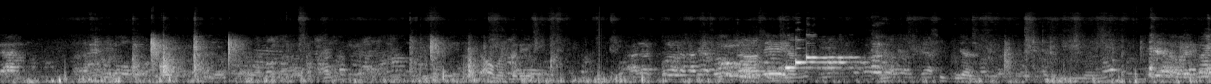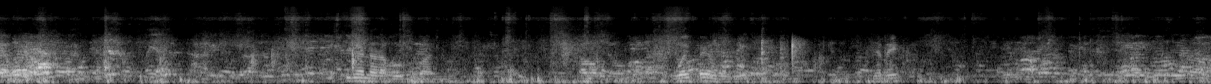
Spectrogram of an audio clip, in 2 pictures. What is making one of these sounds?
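Billiard balls clack together on a pool table.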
